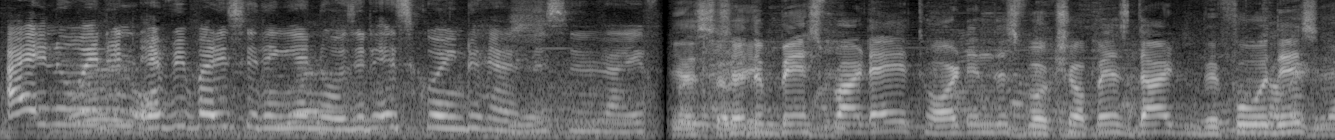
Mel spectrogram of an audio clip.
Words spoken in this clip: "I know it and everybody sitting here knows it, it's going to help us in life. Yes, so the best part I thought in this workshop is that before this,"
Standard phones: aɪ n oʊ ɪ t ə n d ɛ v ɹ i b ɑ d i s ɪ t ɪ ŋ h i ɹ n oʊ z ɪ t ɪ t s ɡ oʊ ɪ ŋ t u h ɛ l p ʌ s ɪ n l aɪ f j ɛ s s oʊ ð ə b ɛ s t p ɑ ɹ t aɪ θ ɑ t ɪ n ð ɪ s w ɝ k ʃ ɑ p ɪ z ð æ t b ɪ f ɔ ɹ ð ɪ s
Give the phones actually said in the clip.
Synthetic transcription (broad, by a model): aɪ n oʊ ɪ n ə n ɛ v ɹ i b ɑ d i s ɪ t ɪ ŋ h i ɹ n oʊ z ɪ t ɪ t s ɡ oʊ ɪ ŋ t u h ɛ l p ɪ s ɪ n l aɪ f j ɛ s s oʊ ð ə b ɛ s t p ɑ ɹ t aɪ t ɑ t ɪ n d ɪ s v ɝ k ʃ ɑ p ɪ z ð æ t b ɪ f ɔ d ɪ s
